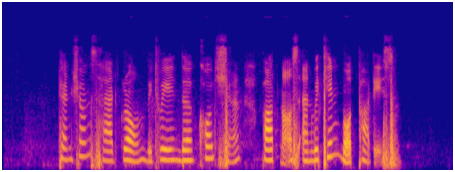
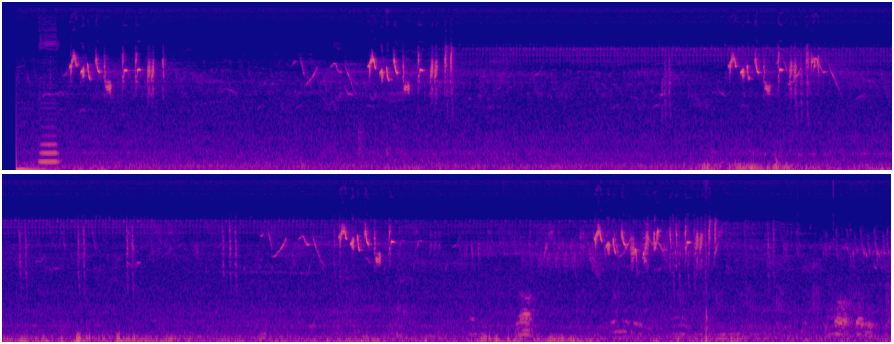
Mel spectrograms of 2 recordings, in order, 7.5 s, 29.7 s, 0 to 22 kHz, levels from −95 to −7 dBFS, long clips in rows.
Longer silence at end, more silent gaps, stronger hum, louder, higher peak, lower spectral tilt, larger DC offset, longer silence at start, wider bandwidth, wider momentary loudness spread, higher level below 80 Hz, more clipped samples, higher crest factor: first, 0.9 s vs 0 s; neither; neither; first, -25 LUFS vs -43 LUFS; first, -4 dBFS vs -28 dBFS; first, -6 dB/octave vs -2 dB/octave; neither; first, 0.95 s vs 0.2 s; second, 9.6 kHz vs 19 kHz; second, 10 LU vs 23 LU; first, -58 dBFS vs -64 dBFS; neither; about the same, 22 dB vs 22 dB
